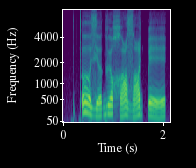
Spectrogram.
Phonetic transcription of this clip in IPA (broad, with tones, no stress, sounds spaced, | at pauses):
tʼ ɤ˥˨ zʲ ə˩˧ ɡ ʉ˦ χ ɤ˩˧˩ zˤ i˩˧˩ k͡p e˧˩˧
